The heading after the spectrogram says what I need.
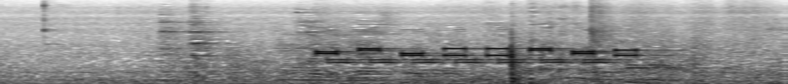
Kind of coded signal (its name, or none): multi-frequency trunk signalling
